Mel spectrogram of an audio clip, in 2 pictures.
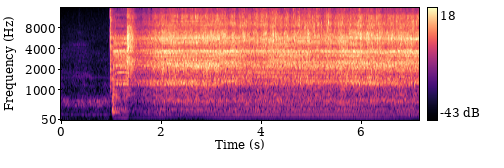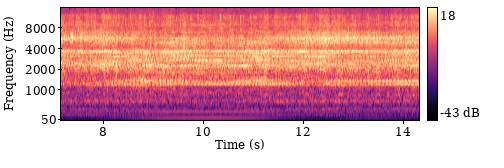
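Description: A small electric water pump starts up and runs with a steady hum and whine.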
